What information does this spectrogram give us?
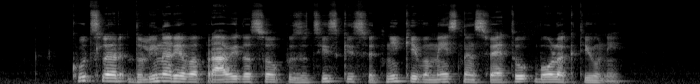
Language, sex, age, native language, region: Slovenian, male, 18-29, Slovenian, Gorenjska region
